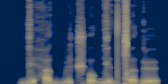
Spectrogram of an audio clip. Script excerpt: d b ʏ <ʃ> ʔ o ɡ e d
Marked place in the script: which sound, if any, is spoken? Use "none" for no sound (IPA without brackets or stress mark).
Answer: t͡ʃ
